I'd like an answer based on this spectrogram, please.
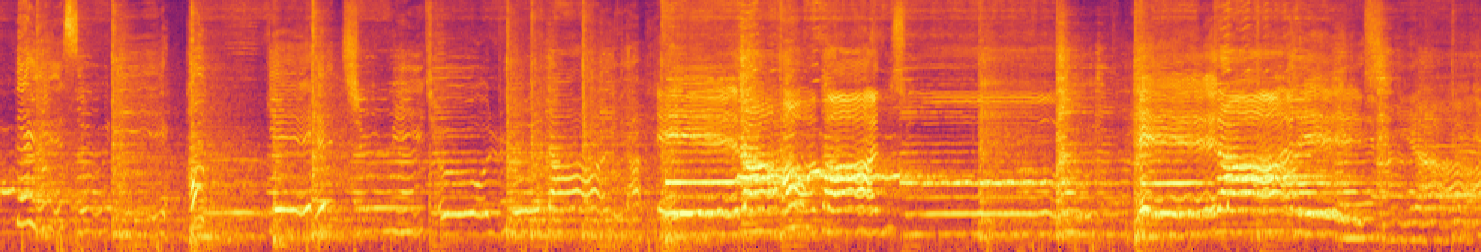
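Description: A woman singing a Namdo minyo, a southern Korean folk song, in full voice, holding long notes with a wide, shaking vibrato over instrumental accompaniment.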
